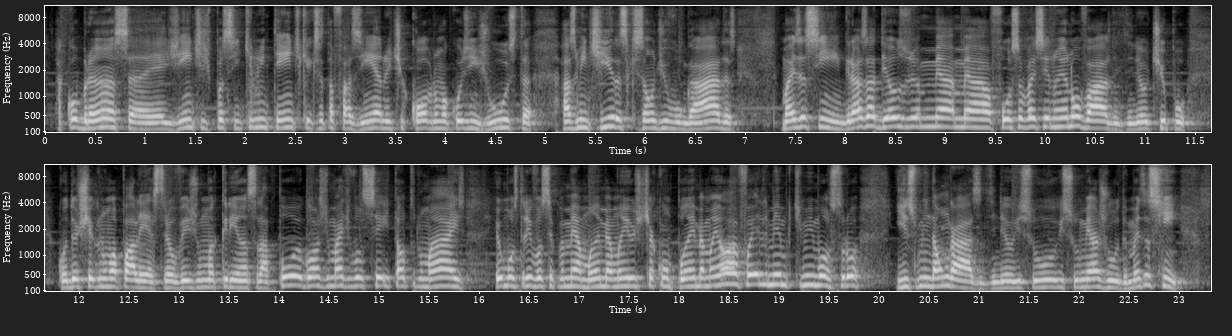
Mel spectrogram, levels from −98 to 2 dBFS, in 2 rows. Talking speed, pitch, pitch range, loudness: 235 wpm, 200 Hz, 180-220 Hz, -21 LUFS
